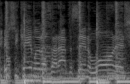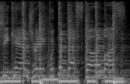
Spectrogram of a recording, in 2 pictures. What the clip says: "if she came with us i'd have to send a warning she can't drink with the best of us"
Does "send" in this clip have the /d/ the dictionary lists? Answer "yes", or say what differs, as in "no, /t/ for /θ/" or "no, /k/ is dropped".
no, /d/ is dropped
